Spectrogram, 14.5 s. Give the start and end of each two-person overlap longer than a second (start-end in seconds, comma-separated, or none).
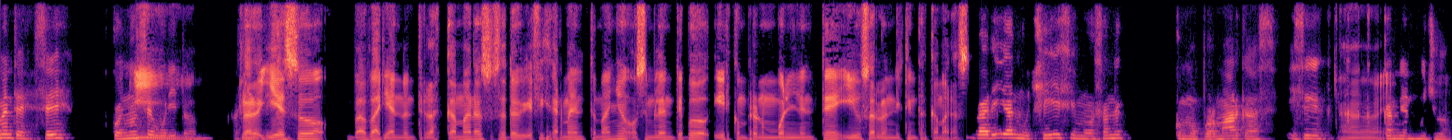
1.3-2.9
